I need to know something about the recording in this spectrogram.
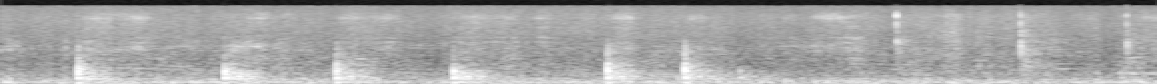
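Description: Dry-erase marker writing on a whiteboard: a run of short strokes, about two a second, over a steady low hum.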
